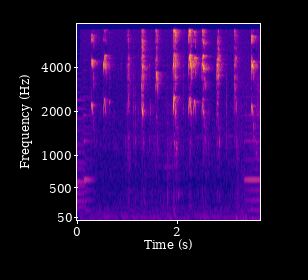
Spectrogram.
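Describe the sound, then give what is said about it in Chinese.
A little mouse, which lives in a small hole, squeaks repeatedly in quick, high-pitched chirps, a dozen or so short bursts in an irregular rhythm, clear and fairly loud over a faint low hum. No one speaks. “它住在小小的洞里，想一想吧。答对了，它就是小老鼠。”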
